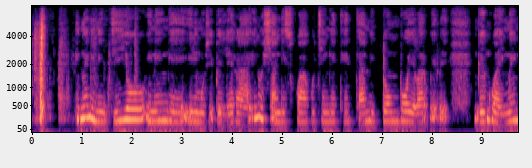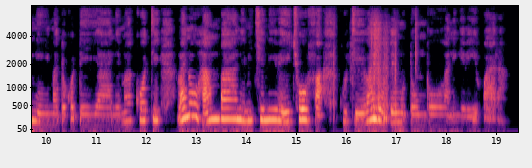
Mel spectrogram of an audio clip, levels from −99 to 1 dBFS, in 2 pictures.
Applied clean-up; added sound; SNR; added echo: none; none; none; reverberation time 0.1 s.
